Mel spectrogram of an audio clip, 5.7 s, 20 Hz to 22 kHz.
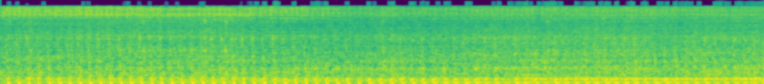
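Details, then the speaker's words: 2005 Honda CRF150F single-cylinder bike warming up: even, steady idle with regular firing pulses and no knocks or rattles; healthy warm-up idle. "right that should be warm enough let's see here that sounds pretty good"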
